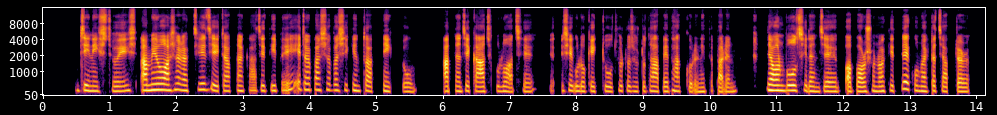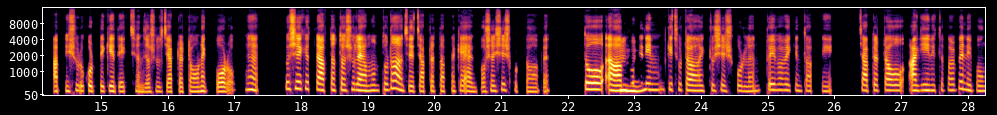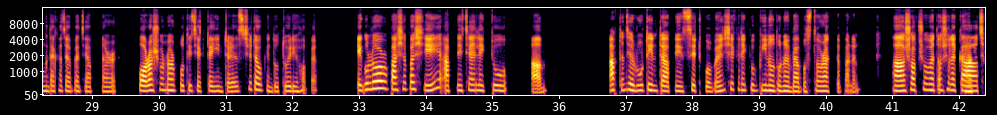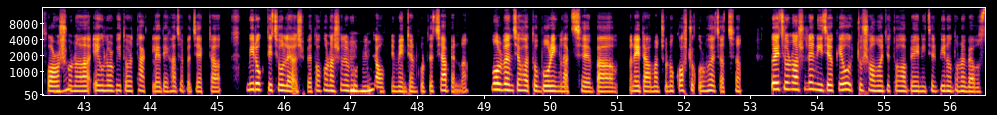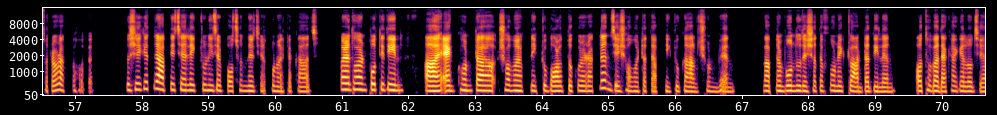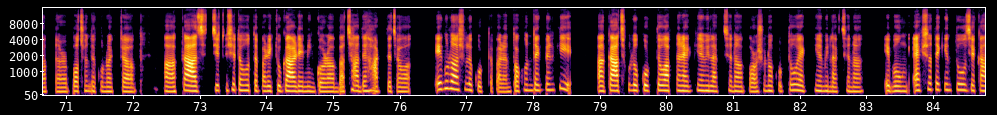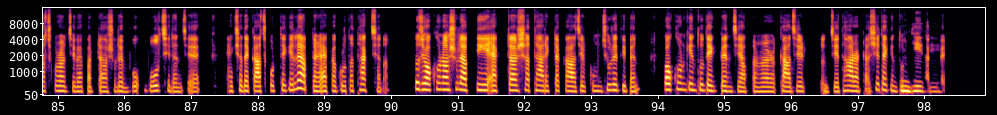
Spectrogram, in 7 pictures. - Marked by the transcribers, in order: "আপনার" said as "আপনারার"
- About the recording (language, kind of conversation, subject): Bengali, advice, বহু কাজের মধ্যে কীভাবে একাগ্রতা বজায় রেখে কাজ শেষ করতে পারি?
